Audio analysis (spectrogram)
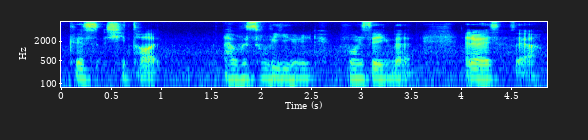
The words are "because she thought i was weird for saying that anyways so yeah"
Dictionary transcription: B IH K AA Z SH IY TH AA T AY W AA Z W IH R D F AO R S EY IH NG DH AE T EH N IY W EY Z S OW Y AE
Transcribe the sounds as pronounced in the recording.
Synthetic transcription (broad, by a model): K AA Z SH IY T AA T AY W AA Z W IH R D F AO R S EY IH NG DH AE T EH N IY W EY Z S OW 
